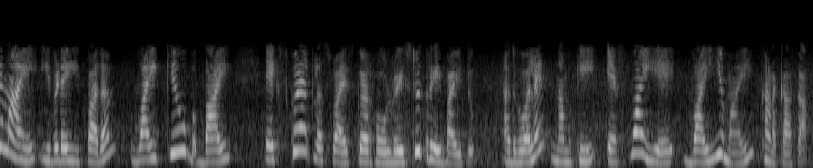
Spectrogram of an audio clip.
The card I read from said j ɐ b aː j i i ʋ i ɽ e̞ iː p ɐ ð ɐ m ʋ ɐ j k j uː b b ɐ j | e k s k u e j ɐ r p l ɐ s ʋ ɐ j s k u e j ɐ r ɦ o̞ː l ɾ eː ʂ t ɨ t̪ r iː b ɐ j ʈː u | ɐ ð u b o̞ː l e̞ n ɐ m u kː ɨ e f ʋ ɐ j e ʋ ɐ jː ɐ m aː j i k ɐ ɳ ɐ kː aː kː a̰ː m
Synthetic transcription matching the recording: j ɐ m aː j i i ʋ i ɽ e̞ iː p ɐ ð ɐ m ʋ ɐ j k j uː b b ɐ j | e k s k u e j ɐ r p l ɐ s ʋ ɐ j s k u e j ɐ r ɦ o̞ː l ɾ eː s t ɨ t̪ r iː b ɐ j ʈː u | ɐ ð u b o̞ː l e̞ n ɐ m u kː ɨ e f ʋ ɐ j e ʋ ɐ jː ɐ m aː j i k ɐ ɳ ɐ kː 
